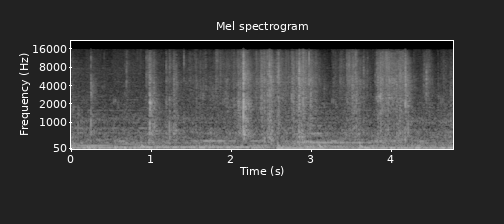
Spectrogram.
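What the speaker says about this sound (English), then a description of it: "I need to cut this plastic and that tape too." Plastic wrap and tape are cut and peeled off a Tecno Camon 16 Premier phone box, with crinkling, scraping and short tearing rustles up close and a low hum underneath, no talking.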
